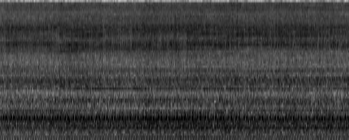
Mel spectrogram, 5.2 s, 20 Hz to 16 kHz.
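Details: Audi A4 B6 2.5 TDI 120 kW diesel, cold-weather start: idle with a hard, uneven clatter and a thin high rasp on top; strange noise, cause not evident by ear.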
